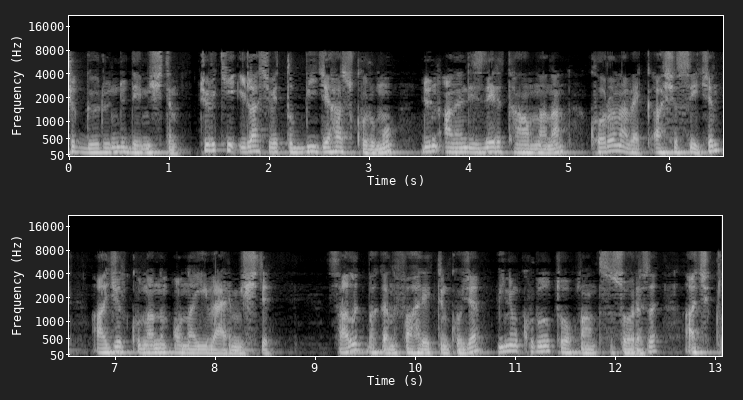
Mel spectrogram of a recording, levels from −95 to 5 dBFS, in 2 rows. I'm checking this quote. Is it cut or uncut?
cut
